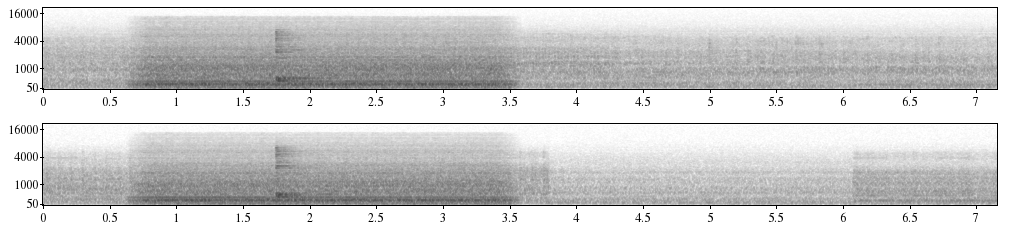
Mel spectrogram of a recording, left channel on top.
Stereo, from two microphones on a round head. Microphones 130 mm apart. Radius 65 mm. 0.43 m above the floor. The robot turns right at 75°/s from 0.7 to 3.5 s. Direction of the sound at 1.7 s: 5° left (ahead or behind).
